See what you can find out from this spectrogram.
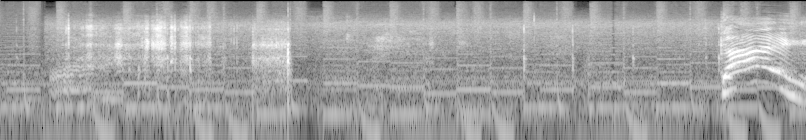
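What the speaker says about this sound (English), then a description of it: "Just gotta give it a good mix and it'll work probably." Homemade slime is stirred and mixed, giving a wet, squelchy, crackling rustle that runs continuously up close, with voices chattering faintly in the background and a burst of high-pitched squeals near the end.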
